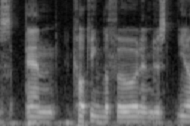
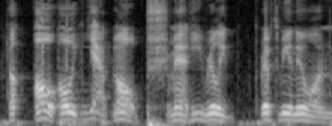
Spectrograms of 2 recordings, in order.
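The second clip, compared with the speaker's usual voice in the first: feigned dismay; 3 semitones higher, 8 dB louder than usual. Pretend. Feigns having been scolded by principal.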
